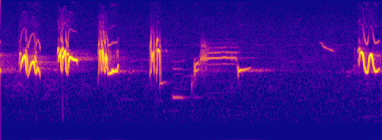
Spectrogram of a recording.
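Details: Robin song: a string of rich, looping whistled phrases about half a second apart, a few lower slurred notes, a pause, then another looping phrase.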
